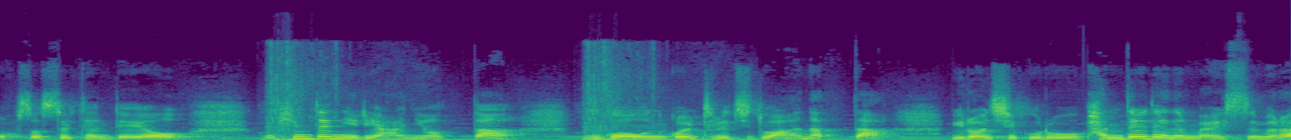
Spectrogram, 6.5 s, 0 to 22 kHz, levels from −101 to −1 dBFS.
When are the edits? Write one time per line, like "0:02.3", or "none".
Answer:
0:01.3
0:05.4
